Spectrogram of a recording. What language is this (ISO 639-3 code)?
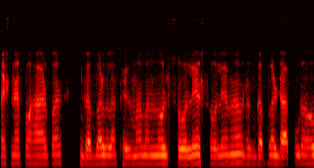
mag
